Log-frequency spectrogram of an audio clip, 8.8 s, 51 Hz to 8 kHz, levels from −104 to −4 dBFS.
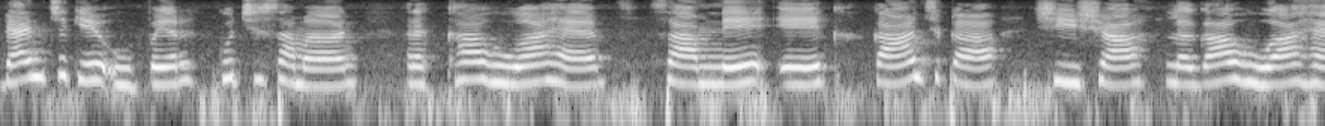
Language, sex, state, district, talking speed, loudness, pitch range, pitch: Hindi, female, Punjab, Pathankot, 110 wpm, -14 LUFS, 270-315 Hz, 280 Hz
